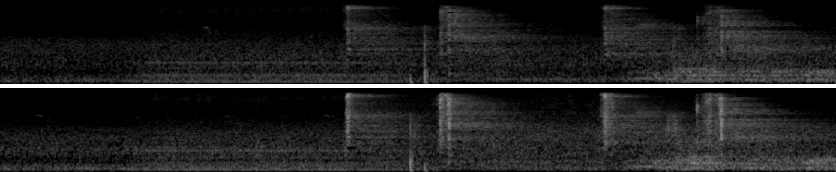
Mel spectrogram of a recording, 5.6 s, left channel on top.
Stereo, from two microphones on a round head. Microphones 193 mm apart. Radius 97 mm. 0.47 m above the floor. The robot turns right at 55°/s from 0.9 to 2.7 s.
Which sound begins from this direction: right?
Scissors, at 2.3 s.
